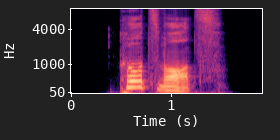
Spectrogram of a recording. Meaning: genitive singular of Kurzwort
- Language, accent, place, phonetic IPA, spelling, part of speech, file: German, Germany, Berlin, [ˈkʊʁt͡sˌvɔʁt͡s], Kurzworts, noun, De-Kurzworts.ogg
